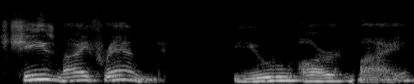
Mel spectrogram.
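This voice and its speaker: Lively intonation runs through a voice with a dark, mellow tone. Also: man. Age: 80s+. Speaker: cancer patient speaking on death and dying. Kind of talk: personal talk to a group. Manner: halting.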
